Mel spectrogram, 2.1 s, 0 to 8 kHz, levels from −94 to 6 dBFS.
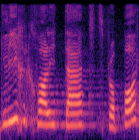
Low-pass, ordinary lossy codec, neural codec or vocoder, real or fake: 7.2 kHz; AAC, 48 kbps; vocoder, 44.1 kHz, 128 mel bands, Pupu-Vocoder; fake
